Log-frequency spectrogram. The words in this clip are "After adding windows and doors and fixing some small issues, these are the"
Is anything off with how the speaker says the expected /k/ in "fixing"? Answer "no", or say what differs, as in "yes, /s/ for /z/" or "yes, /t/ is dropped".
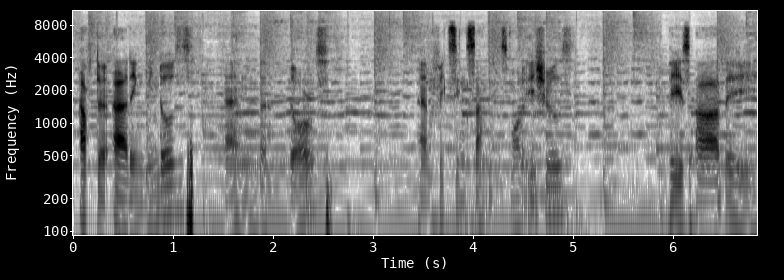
no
